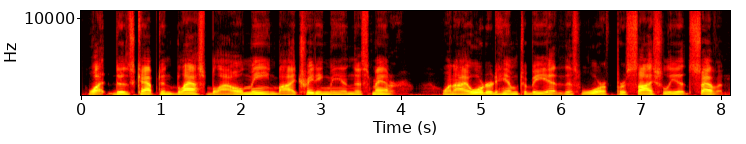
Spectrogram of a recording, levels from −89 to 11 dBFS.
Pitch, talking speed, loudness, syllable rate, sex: 145 Hz, 170 wpm, -19 LUFS, 4.5 syllables/s, male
